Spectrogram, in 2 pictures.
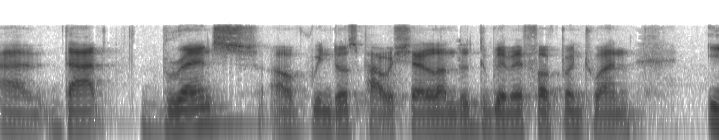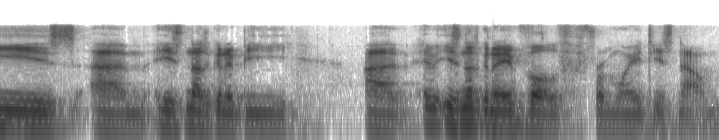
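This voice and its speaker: At a fairly slow pace, a man speaks in a fairly low pitch with vocal fry. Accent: French. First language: French. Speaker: software community expert. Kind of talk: technical talk.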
